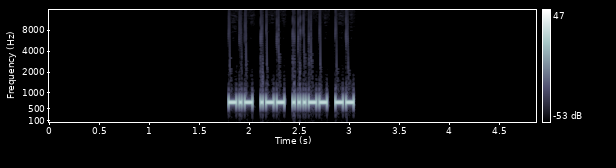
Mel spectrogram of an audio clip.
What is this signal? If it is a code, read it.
Morse code, heard as a keyed tone, about 47 wpm, 700 Hz. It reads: KW3M
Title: USA Call Signs - 4 Characters - 45wpm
